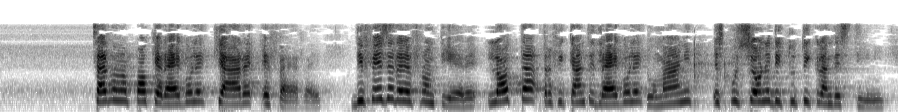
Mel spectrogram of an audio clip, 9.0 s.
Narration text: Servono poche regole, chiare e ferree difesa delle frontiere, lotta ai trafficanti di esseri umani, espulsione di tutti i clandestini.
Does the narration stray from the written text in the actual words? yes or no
yes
